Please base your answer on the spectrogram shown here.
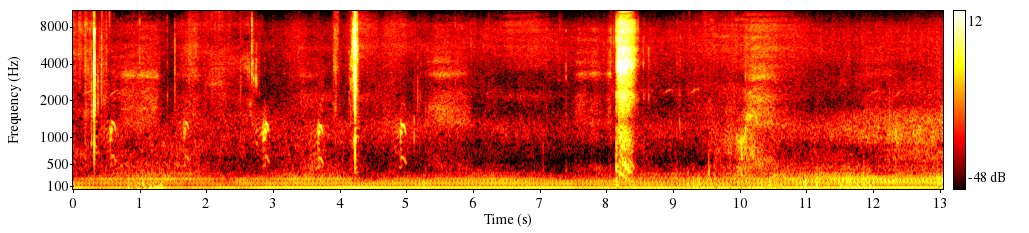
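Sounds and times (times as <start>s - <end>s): wind buffeting microphone: 0.0s - 1.8s, 8.6s - 13.0s.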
